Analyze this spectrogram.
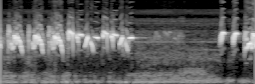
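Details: Rapid run of chattering, bubbly whistled notes from a sooty-headed bulbul, a lure sound for calling bulbuls, pausing for over a second before resuming with clear rising whistles.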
